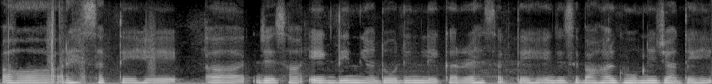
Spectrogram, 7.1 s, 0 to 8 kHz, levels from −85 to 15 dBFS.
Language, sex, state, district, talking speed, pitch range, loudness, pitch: Hindi, female, Bihar, Patna, 160 wpm, 170-180 Hz, -18 LUFS, 175 Hz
